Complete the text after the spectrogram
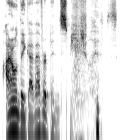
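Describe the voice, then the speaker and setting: A man's voice: fairly low pitch, a little slow. A man playing a nervous, lovestruck young college dormmate in an intimate romantic audio drama, earnest and wordy, often stammering. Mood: stunned, tender.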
